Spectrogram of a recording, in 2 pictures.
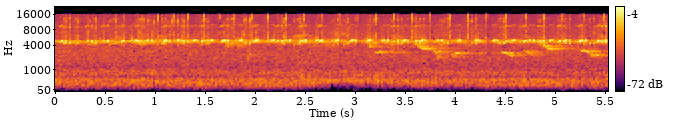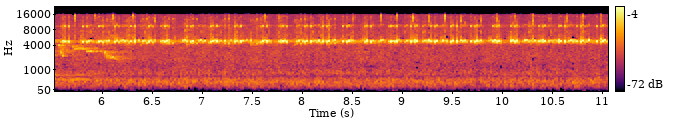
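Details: Grasshoppers in a flowery meadow: a steady high, ringing insect trill with rapid buzzy pulses throughout, and a few brief chirping bird-like notes in the middle.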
